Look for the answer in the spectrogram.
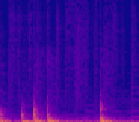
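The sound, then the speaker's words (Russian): A patterned knock on a door: three quick raps in a row, a short pause, then one final knock, fairly loud with no one talking. “Но ну, там наверняка есть еще вот эта вот штука, типа специальный стук там типа.”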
